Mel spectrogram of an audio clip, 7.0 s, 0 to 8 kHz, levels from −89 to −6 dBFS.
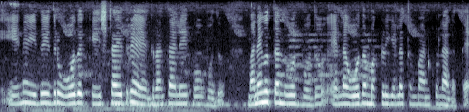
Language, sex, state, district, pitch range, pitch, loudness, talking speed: Kannada, female, Karnataka, Shimoga, 215-245 Hz, 230 Hz, -18 LUFS, 155 wpm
